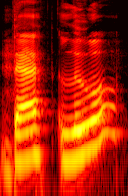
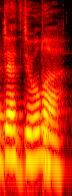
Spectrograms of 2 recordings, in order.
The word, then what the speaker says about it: death doula: Like, I was super impressed when I read, and I may mispronounce it, Death Luo? Oh, a death doula.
